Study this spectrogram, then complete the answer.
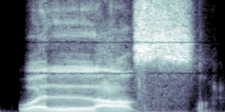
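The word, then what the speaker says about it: العصر: Tinggal sedikit tadi cuman wal 'asr. Itu dipanjangkan wal 'asr.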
